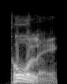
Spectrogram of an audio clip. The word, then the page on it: poorly: British English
